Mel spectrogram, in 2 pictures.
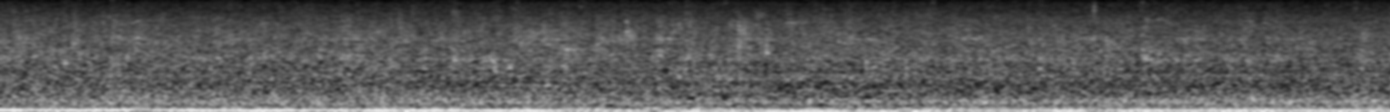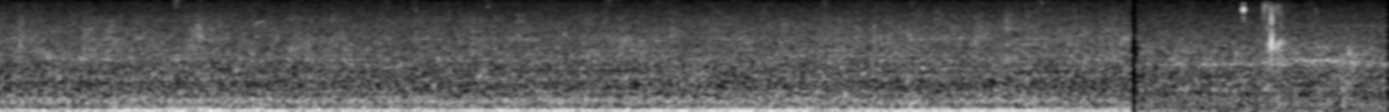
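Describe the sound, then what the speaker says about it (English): Flowing water from a babbling brook outdoors in autumn, a steady continuous rush with a strong low rumble, fairly loud and unbroken throughout, with no talking. "I hope you can hear me over the babbling brook."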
